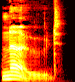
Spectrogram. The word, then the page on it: node: British English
